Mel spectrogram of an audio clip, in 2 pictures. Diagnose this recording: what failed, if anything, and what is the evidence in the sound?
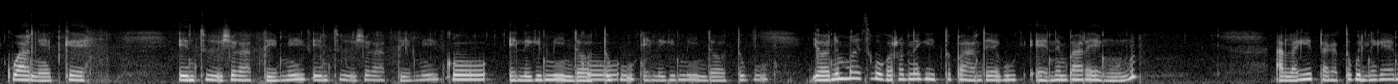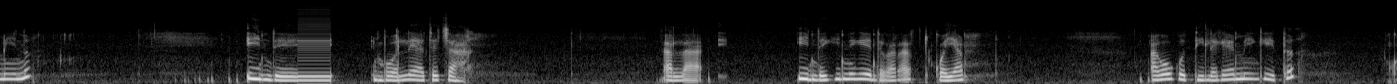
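Doubled audio track, 3.13 to 7.77 s, playback or capture routing stage: a full-band second copy of the speech trails the original by about one and a half seconds, some 5 dB quieter, with no decay or room colour, and it cuts in and out abruptly. The likely cause is a second, slower capture path or a misaligned edit.

System hang loop, 16.96 to 17.29 s, driver or buffer stage: one 5.33 ms slice repeats exactly, dozens of times, producing a steady buzz at 188 Hz, which fits a 256-sample ring buffer cycling while the system froze. Roughly 300 ms of speech is lost.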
